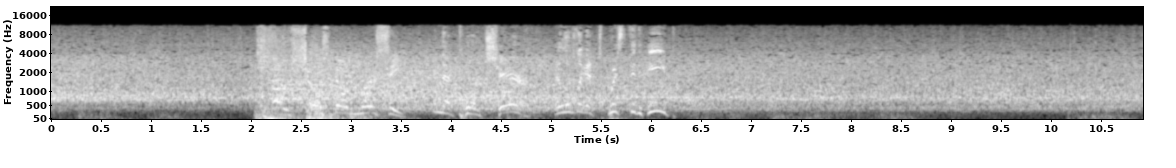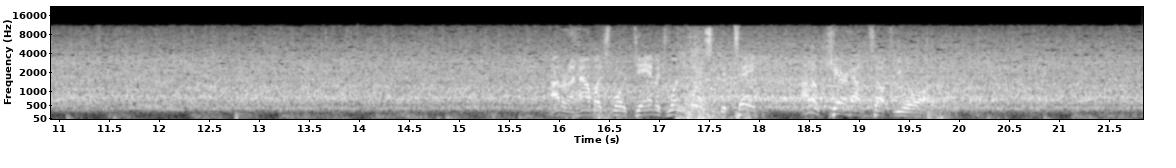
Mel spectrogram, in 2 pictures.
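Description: A large crowd cheers and murmurs steadily in a big arena.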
